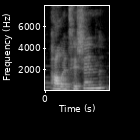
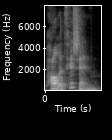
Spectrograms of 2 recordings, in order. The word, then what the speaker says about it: politician: s at the end second politics and politician have the stress on the first syllable and political has the stress on the second syllable politics politics politics politics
